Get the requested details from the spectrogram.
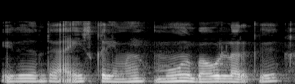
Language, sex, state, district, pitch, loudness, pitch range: Tamil, male, Tamil Nadu, Kanyakumari, 140 Hz, -15 LUFS, 135-145 Hz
